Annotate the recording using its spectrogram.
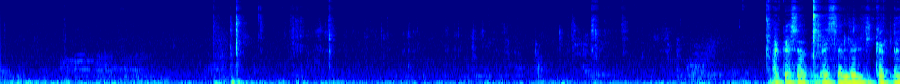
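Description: Small plastic parts click and tap as a phone is taken apart by hand.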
